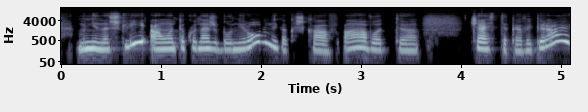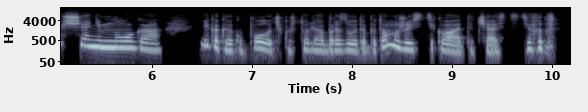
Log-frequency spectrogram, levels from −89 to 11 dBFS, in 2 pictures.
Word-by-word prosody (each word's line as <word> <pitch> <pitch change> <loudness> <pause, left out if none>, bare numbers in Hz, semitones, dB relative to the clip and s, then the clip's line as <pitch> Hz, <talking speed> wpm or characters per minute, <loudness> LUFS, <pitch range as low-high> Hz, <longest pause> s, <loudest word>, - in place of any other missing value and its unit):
мы 200 -1 -1
не 210 0 +6
нашли, 250 - +5
а - - +5
он 200 +1 +2
такой, 210 0 -5
знаешь, 205 -1 +1
был 185 0 -6
неровный, 255 - +1
как 175 -4 -10
шкаф, 160 -3 -2
а 225 +3 +2
вот, 180 -2 -4
э, 170 -1 -4 0.5
часть 200 -1 +3
такая 165 -2 -7
выпирающая 300 - +3
немного 230 -7 +2 0.4
и 285 - -7
как 235 -5 -1
такую 165 -1 -7
полочку, 200 -5 -2
что 180 +3 -10
ли, 175 - -8
образует, 165 0 -4
а - - -5
потом 270 +4 -2
уже 200 -6 +1
из 185 - -4
стекла - - -3
эта - - -14
часть - - -6
идет. 205 +2 -4
200 Hz, 195 wpm, -21 LUFS, 175-230 Hz, 0.5 s, не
